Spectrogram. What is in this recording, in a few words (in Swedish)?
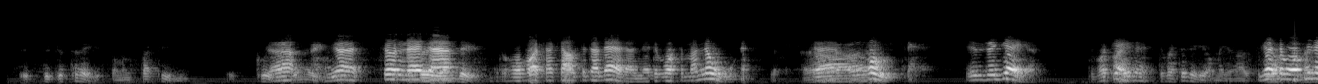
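Veddige Halland, Svenska sagor dialekter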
